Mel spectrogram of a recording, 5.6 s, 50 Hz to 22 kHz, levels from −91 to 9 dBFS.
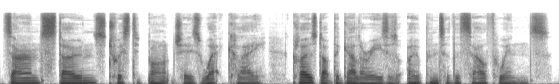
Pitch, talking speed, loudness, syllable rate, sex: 105 Hz, 160 wpm, -21 LUFS, 4.3 syllables/s, male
